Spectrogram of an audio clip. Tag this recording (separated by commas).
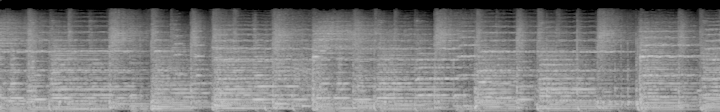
Music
